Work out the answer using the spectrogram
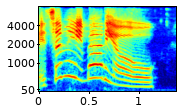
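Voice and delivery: very high, slow, stretched-out cartoon Italian accent. Joking about a Nintendo app idea, the speaker does a Mario voice. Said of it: "Only if you had Mario's voice".

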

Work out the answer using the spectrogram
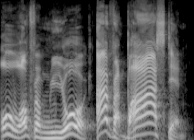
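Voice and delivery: clumsy, bad, put-on old grandmother voice. Picturing Jack Easterby mid-impersonation, doing his bad grandmother impression.

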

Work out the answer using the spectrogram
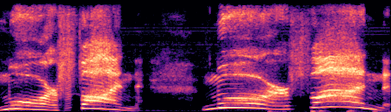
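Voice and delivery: very high, shrill, acted screaming, fun stretched out. Retelling a movie coach screaming at kids to have more fun: imitating someone screaming. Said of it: "yelling at 'em, like, screaming at them".

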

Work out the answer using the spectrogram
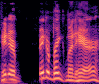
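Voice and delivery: put-on news anchor voice. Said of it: "sounds like a total, like, news anchor".

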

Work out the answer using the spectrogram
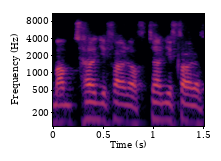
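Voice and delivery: ordinary delivery

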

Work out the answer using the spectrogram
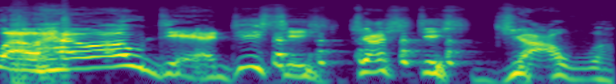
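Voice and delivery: loud put-on British accent. [name] opens the class pretending to be the co-host, imitating Joe in British accent. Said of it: "I'm not going to talk in that accent".

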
